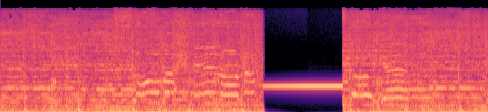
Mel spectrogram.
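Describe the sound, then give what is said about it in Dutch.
A steady, single-pitched bleep censors a word in a loud pop song with singing, cutting the music off for under a second before the song resumes. “Maar welk woord is daar weggepiept?”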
